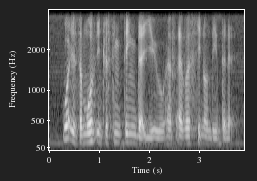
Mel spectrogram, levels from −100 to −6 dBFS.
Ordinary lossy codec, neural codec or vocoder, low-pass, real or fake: none; none; 3.6 kHz; real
